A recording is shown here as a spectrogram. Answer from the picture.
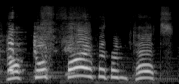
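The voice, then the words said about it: Imitates another person's voice. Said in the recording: “Everyone's doing an impression of you now. ... And we're nailing it. ... It's not even close. ... Oh, it's spot on, dear.”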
